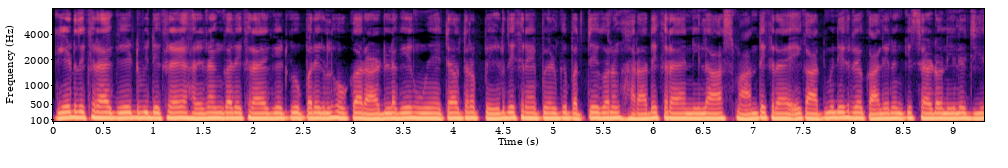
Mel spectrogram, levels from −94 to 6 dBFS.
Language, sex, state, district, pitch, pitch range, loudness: Hindi, male, Chhattisgarh, Jashpur, 135 Hz, 130-140 Hz, -10 LUFS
